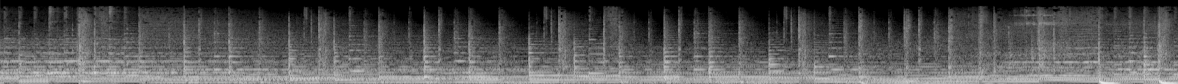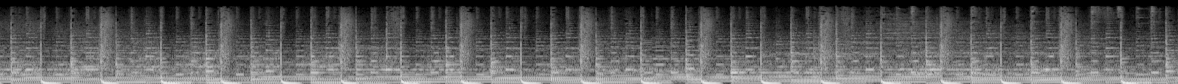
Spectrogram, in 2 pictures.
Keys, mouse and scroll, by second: 0.0 click, 0.1 click, 0.5 click, 0.9 drag, 1.2 click, 1.6 click, 2.2 click, 2.5 click, 2.7 click, 3.4 click, 3.6 click, 4.1 click, 4.3 click, 4.4 click, 4.6 click, 4.8 ctrl+d, 5.0 shift+click, 5.2 click, 5.4 click, 5.6 click, 5.7 drag, 6.0 click, 6.4 click, 7.5 click, 7.7 -, 7.8 drag, 8.2 click, 8.4 click, 8.7 click, 9.4 click, 9.5 click, 9.8 click, 10.4 click, 10.8 click, 11.2 drag, 11.3 click, 11.8 click, 12.0 drag, 12.2 drag, 12.6 click, 12.9 click, 13.2 click, 13.4 click, 13.5 click, 13.8 drag, 14.3 click, 14.6 click, 14.9 click, 15.3 click, 15.5 middle drag, 15.6 drag, 15.9 click, 16.1 -, 16.2 middle click, 16.9 click, 17.2 shift+click, 17.4 click, 17.5 click, 18.0 click, 18.6 click, 18.8 click, 19.0 click, 19.1 click, 19.4 click, 19.5 click, 19.6 click, 20.1 click, 20.3 click, 20.5 click, 21.0 drag, 21.3 click, 21.9 click, 22.2 click, 22.5 click, 22.8 -, 22.9 click, 23.1 click, 23.4 click.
